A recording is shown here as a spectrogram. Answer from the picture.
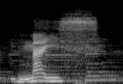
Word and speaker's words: maïs: Mais avec un tréma sur le I, on prononce AI, comme dans maïs.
